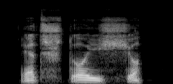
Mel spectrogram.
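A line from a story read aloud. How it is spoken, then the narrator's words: Angry question. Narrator (Russian): сердито спросила она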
